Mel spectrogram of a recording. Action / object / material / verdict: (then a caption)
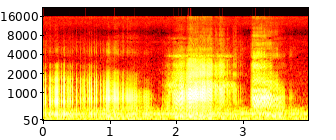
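scrape / hard plastic phone case with ridged lenticular surface / plastic / none. Short fingernails scratch the ridged surface of a small hard plastic phone case with a lenticular peace-sign print, held flat on a wooden board. A quick run of fine, ticking scratches gives way to smoother, drawn-out raspy scrapes that swell and fade, centered in the midrange with a bright hiss on top, over a faint steady low hum.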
